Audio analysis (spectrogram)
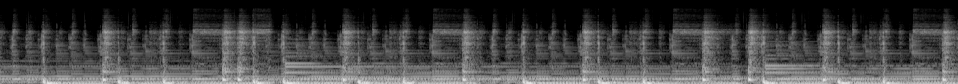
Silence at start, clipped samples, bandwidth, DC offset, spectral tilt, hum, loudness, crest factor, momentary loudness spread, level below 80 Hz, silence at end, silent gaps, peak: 0 s; under 0.1%; 11 kHz; under 0.1%; -6.5 dB/octave; none; -18 LUFS; 14 dB; 6 LU; -18 dBFS; 0 s; none; -2 dBFS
